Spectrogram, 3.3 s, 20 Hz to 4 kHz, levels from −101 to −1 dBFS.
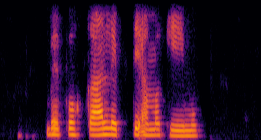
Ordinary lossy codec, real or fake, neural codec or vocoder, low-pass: Opus, 24 kbps; fake; codec, 16 kHz, 4 kbps, X-Codec, WavLM features, trained on Multilingual LibriSpeech; 3.6 kHz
